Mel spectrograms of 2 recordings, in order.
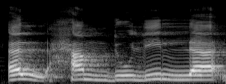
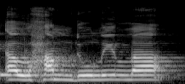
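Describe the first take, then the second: First: The L sound is light and thin. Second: The L sound is heavy and deep. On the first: The speaker calls it right. "Lam is always light" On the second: The speaker calls it wrong. "I don't say alhamdulillah"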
